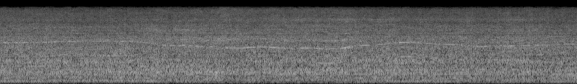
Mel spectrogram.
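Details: Siemens Z6.0 Power 2500W bagged cylinder vacuum with its mini turbo brush cleaning a chair. Loud, steady rush with an even airy whir that never sags; the brush spins quickly and freely, normal operation.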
